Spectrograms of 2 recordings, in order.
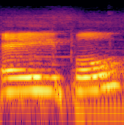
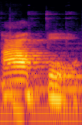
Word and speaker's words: apple: like this so not a pole because this is closed you remember the room so this is so apple not apo apple apple this happens this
